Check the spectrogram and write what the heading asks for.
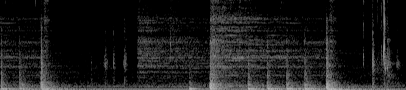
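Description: Faint playback of a multitrack drum-kit recording: scattered drum and cymbal hits, a few close together in the second half, over a steady low hum.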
